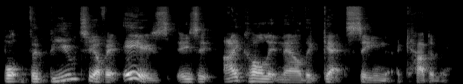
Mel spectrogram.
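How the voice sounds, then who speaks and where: A man with a hoarse, croaky voice from illness, hosting a casual livestream as an acting coach, greeting viewers and filling pauses with "um". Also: medium pitch, sing-song, a little mellow. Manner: chatty, lots of "um" fillers, greets viewers by name. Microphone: camera microphone.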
